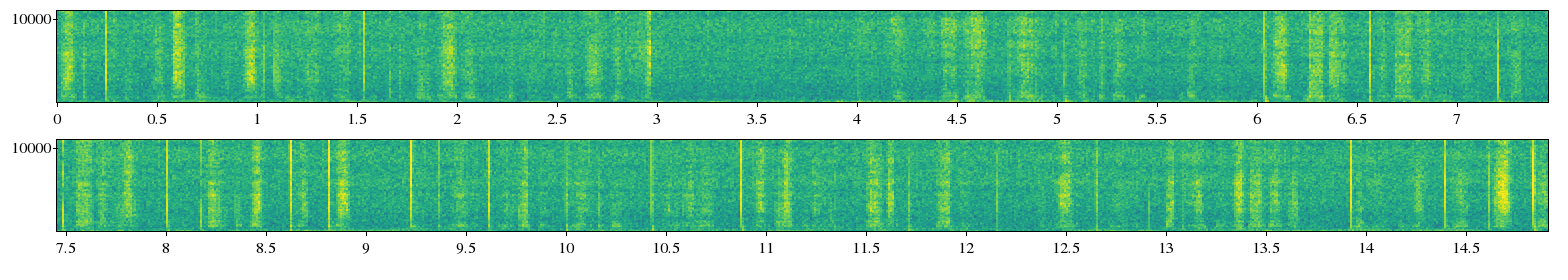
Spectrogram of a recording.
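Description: A fingertip traces and taps along the cover text of a red paperback novel, "Elizabeth is Missing," which has a glossy card cover over a solid paper block and lies flat. Soft, dry scratching of the tracing runs continuously, dotted with quick, muted taps that stop at once. The sound is quiet and mostly low.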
